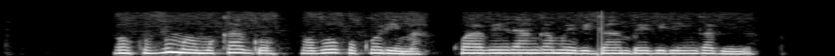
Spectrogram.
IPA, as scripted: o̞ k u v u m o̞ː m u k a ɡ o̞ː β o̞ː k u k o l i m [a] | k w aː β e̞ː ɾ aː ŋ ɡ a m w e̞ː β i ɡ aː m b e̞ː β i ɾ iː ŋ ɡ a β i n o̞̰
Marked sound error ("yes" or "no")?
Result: no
